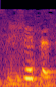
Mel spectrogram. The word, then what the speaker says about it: Cephas: And James, I can't pronounce that word. – Cephas, I'm sorry.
